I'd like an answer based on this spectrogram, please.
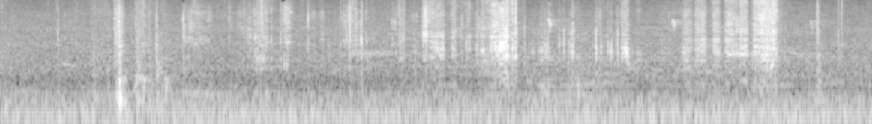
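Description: Banana flowers being peeled by hand: scattered crisp snaps, scrapes and rustles of bracts and florets, with a few short bursts, over a steady low hum.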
